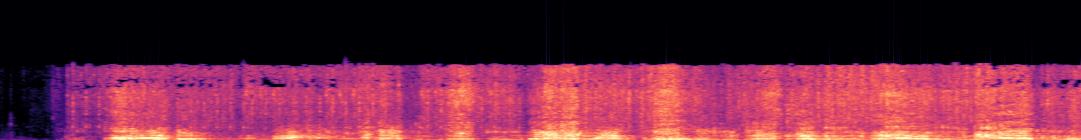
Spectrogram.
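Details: Tiger; roar; fighting over territory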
